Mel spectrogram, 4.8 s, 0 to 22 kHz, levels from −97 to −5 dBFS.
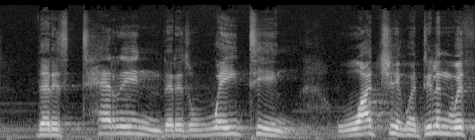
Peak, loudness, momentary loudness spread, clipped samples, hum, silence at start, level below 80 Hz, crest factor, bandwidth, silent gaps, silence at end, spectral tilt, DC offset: -12 dBFS; -29 LUFS; 14 LU; under 0.1%; none; 0 s; -58 dBFS; 18 dB; 18.5 kHz; none; 0 s; -5 dB/octave; under 0.1%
